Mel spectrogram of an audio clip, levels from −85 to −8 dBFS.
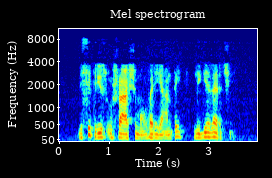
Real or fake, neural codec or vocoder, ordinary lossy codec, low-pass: fake; vocoder, 44.1 kHz, 128 mel bands, Pupu-Vocoder; MP3, 32 kbps; 9.9 kHz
